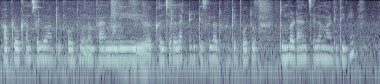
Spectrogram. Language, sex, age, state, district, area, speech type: Kannada, female, 18-30, Karnataka, Chikkaballapur, urban, spontaneous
